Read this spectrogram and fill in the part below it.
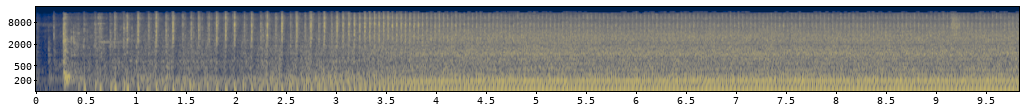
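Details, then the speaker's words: Craftsman push mower with a Briggs 6.75 Quantum engine: a rough, choked-sounding start settles into a steady, even low thrum; it runs fine, but the carburetor is suspect and the choke flap is bent. "Now it sounds good, but I bet you the carburetor needs a little attention."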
